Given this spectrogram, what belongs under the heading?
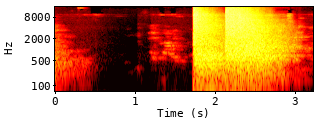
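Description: Two rapid handgun shots from an everyday carry pistol fired outdoors, very loud and close, with a short trailing echo and a little muffled talk just before them.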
